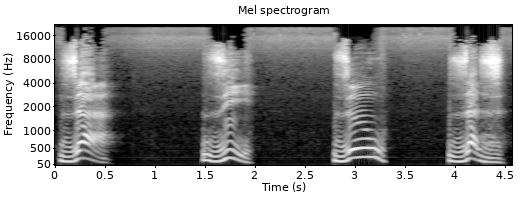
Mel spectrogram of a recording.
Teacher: Bagaimana cara melafadzkan huruf za ketika za itu istifal? Lidah kita tidak terangkat. Contohnya, za, sedikit meringis.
